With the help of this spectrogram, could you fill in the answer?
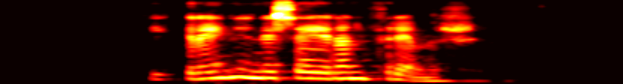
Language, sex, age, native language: Icelandic, female, 40-49, Icelandic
